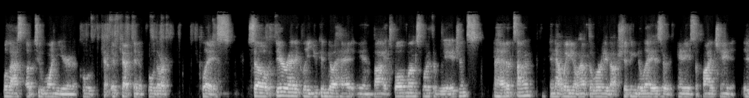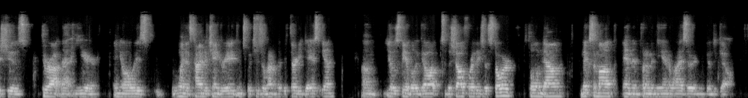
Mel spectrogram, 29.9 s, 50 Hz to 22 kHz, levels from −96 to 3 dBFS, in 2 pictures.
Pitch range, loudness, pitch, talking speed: 115-130 Hz, -23 LUFS, 120 Hz, 200 wpm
